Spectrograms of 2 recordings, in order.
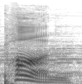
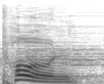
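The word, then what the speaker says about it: パン: Portuguese word for bread it's pon although I think in Portuguese it's pronounced pone or or something slightly different but uh but in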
